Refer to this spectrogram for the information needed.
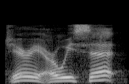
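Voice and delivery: high, loud call. Acted. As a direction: call across the lake. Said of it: "he cried out to Jerry".

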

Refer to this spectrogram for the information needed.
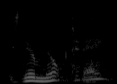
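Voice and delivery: put-on soft aside in a kid's words; child's tentative question. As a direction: ask it quietly, as an imagined child. Voices kids' worried household question.

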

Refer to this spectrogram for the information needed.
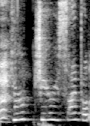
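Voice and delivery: very high, incredulous exclamation; awed disbelief. Retold or imitated. Reminding Jerry who he is, high astonished voice.

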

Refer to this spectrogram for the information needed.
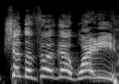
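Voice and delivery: very high-pitched mock outburst; imitated angry yell. Mimicking seventies sitcom characters' outbursts, mock furious yell.

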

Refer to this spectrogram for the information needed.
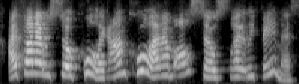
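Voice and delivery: high, animated mock boasting; mock self-importance. Cool mom retelling her misplaced confidence, mock boastful. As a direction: puff yourself up, sending up your own confidence.

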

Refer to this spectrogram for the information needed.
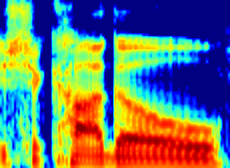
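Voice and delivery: normal talking voice

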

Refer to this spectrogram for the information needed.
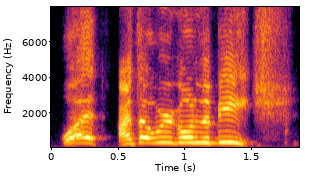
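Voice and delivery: high, loud, playful mock surprise; joking mock surprise. Joking with a prospect who says they're not selling, high and playful. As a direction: bust in with a silly high voice. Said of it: "bust in with a joke".

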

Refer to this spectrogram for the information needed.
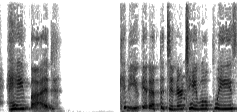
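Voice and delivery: the wrong way: sugary high voice hiding anger; fake-sweet angry. Shown as a demonstration. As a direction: put on a fake smile over rage. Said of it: "anger and rage under your voice and you're just putting a fake smile".

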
